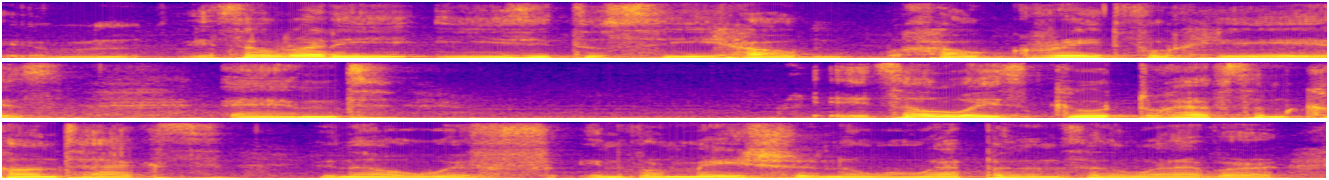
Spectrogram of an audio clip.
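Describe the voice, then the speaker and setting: Man role-playing a male vampire, mid-pitched, condescending, scheming, hesitant musing, improvised game monologue. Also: moderate pace, mellow, a little hiss or hum, lightly acted. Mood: dismissive, calculating.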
